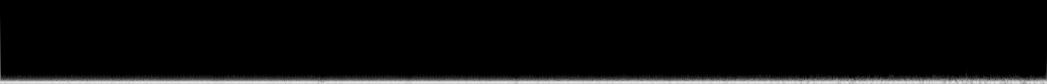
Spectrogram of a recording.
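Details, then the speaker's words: NASA Ingenuity Mars helicopter's fourth flight recorded by the Perseverance rover's microphone in Jezero crater: steady even low hum of the rotor blades spinning smoothly. "incredibly during the helicopter's fourth flight perseverance recorded the humming of the blades"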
